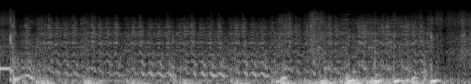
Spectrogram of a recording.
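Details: 1993 car started at −6 °C after sitting unused since June, second try on a fresh battery. Slow, uneven starter churning for a few seconds before the engine catches and stumbles up. Hard cold start, long cranking.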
